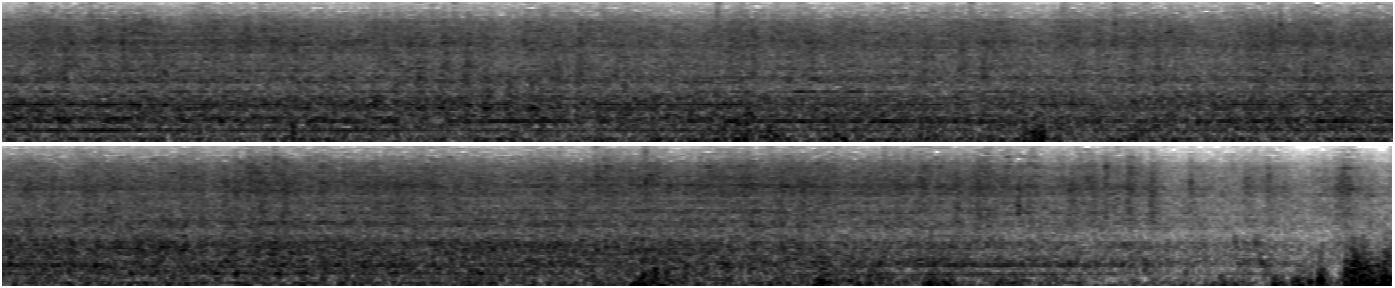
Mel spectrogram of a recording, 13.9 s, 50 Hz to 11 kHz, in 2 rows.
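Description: Indian Railways express passenger coaches passing at about 95 km/h, a steady loud rush of wheel and rail noise. It eases slightly near the end as the last coaches go by.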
